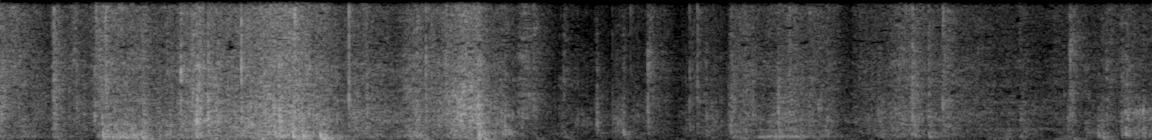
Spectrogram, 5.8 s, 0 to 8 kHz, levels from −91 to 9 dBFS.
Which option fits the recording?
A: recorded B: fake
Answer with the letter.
A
